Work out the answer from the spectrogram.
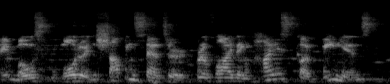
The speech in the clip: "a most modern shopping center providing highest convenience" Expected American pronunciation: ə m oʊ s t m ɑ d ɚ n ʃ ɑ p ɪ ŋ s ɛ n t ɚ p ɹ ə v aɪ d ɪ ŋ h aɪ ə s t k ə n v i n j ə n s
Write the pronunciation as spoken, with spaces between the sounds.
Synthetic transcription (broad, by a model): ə m oʊ s t m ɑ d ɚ n ʃ ɑ p ɪ ŋ s ɛ n t ɚ p ɹ ə v aɪ d ɪ ŋ h aɪ ə s t k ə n v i n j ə n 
